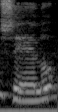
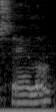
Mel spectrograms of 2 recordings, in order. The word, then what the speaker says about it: cielo: Ad un cielo che promette neve.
